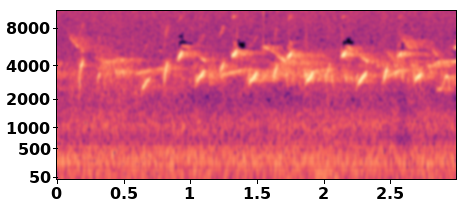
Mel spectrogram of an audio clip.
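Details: European goldfinch song: a fairly quiet run of short, high, slurred chirps and twitters repeated rapidly, about two or three notes a second, over faint background hiss.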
